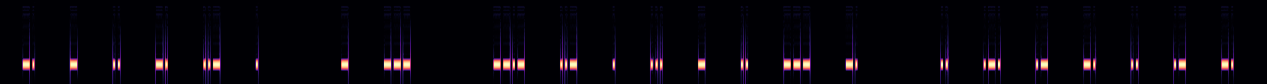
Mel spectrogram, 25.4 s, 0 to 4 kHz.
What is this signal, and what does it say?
Morse code, heard as a keyed tone, about 25 wpm, spaced as for 10 wpm, 550 Hz. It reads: NTINUE TO QUESTION IRANIAN
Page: news-headlines-in-morse-code-at-10-wpm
